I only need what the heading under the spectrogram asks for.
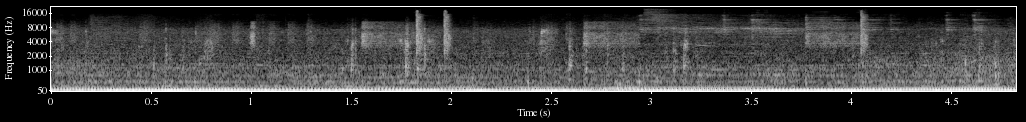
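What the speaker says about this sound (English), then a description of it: "I need to gear down for that little oasis of sand." A Jeep engine drones low and steady while gearing down to cross a patch of sand on a Pine Barrens trail, loud and close, with faint rattles over the rumble.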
